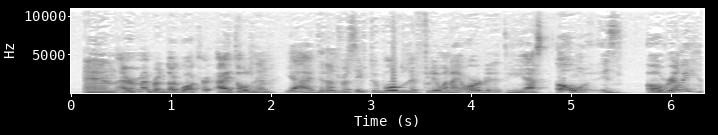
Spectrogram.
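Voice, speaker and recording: With a French accent, a man talks at a very fast pace in a high pitch with lively intonation. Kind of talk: casual commentary stream.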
